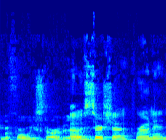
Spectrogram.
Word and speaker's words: Saoirse: You told me how to pronounce her name before we started. Oh, Saoirse Ronan. Saoirse Ronan was really, really good.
